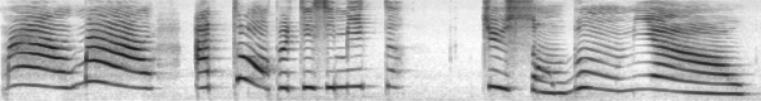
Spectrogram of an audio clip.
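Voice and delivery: high, slow mewing cat chorus; calling cats. A narrator's reading. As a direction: meow and coax like hungry street cats. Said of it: "Ils appellent".

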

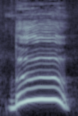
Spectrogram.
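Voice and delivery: high, drawn-out mock boo. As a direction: boo the American hop playfully. Booing American Saaz.

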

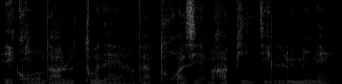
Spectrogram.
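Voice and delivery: low storyteller whisper; whispered narration. A narrator's reading. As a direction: hush the third train.

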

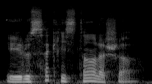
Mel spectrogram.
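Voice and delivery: plain reading voice

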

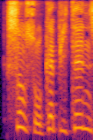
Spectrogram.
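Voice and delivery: high, elated cry; joyful exclamation. A narrator's reading. Young sailor realises he may be captain, joyful exclamation. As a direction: cry it out, lit up with joy. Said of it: "s'écria Dantès, les yeux brillants de joie".

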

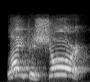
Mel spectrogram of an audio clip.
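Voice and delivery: loud, high preacher's cry; emphatic preaching. Real, not acted. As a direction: ring it out to the congregation. Preacher drives home his point.

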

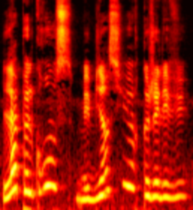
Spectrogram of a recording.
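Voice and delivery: high cheerful snowman voice. Acted. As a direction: greet like a jolly snowman. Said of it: "dit le bonhomme".

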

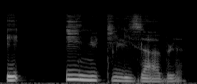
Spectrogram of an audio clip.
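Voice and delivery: usual speaking voice

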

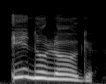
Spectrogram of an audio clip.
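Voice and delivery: énologue starting with a clear é; pronounced é. Shown as a demonstration. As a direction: open the word énologue on a bright é. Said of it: "car le O, E dans l'eau, se prononce é". (énologue prononcé avec un é)

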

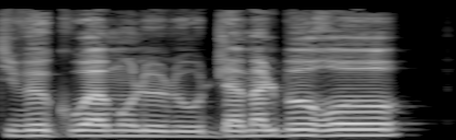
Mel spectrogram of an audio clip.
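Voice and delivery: low, loud raspy smoker; smoker's voice. Pretend. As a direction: play a chain-smoking lady. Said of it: "j'ai une voix de fumeuse".

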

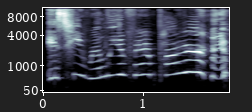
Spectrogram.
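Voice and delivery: high loud incredulous question. Retold or imitated. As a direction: ask it like you can't believe it. Incredulous self-quote.

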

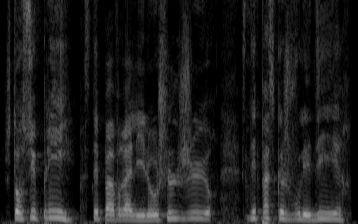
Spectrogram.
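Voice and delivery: high, loud, frantic begging; the princess pleading fast and high; desperate pleading. A narrator's reading. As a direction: beg him not to believe it.

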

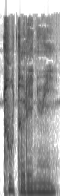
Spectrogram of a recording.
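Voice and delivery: normal talking voice

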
